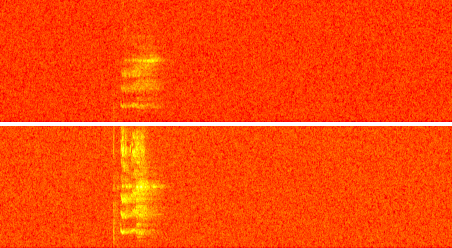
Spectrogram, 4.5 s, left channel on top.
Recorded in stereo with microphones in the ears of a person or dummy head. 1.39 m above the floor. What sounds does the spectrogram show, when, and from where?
1.1 s a squeak: 65° right (ahead or behind), 4.5 m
